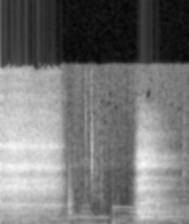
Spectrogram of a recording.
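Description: A person takes a deep breath: a long, airy inhale, a brief pause, then a breathy exhale, steady and alone without talk.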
